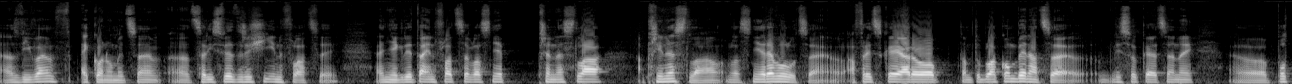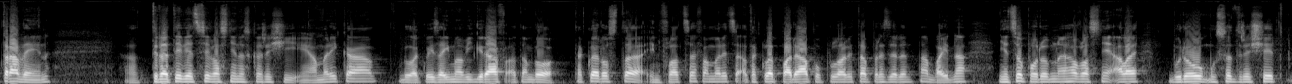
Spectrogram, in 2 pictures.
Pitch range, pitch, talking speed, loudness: 110-125 Hz, 120 Hz, 135 wpm, -14 LUFS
